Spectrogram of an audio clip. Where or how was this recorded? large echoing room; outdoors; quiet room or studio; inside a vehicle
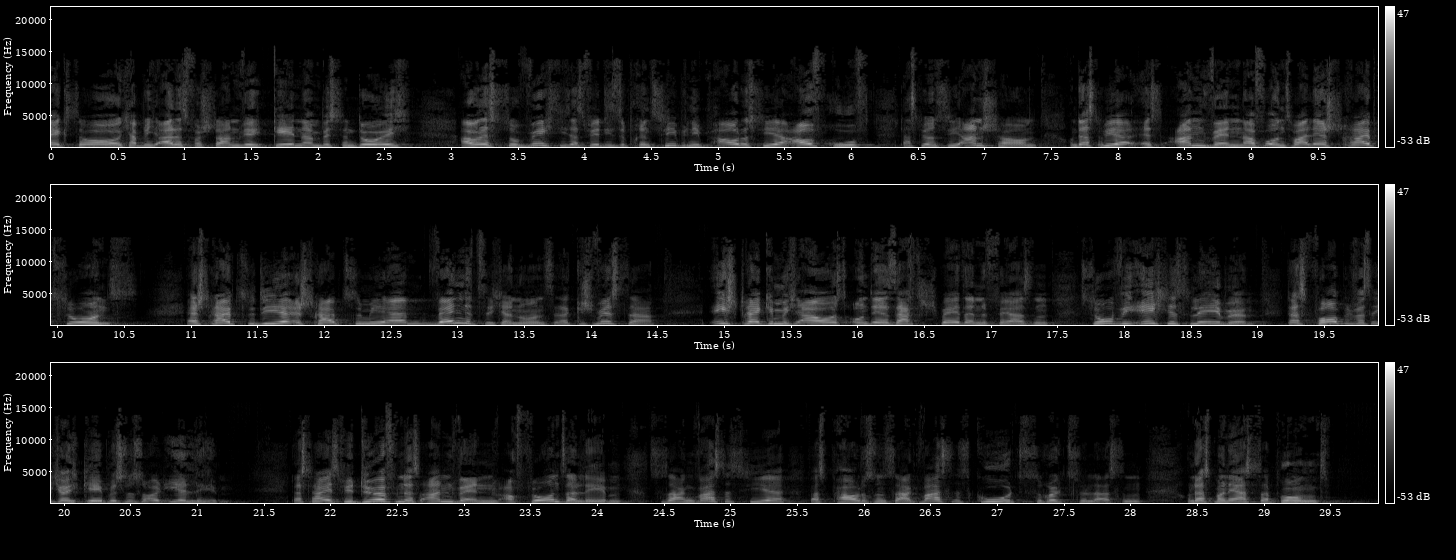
large echoing room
